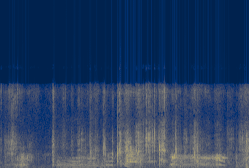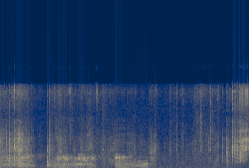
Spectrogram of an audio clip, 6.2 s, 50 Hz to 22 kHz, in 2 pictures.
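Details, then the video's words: A Cavalier King Charles Spaniel puppy, 12 weeks old, growls as he plays with a plastic pot outdoors. He gives high, whining growl bursts separated by short pauses, over clattering and scuffing noise. "Cavalier King Charles Spaniel) Growling at His Favorite Toy"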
